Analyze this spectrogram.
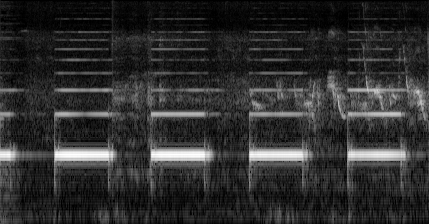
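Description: Railway level crossing warning buzzer beeping about once a second. Each beep is a steady, high electronic tone lasting about half a second. It sounds while the boom barriers are being raised.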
